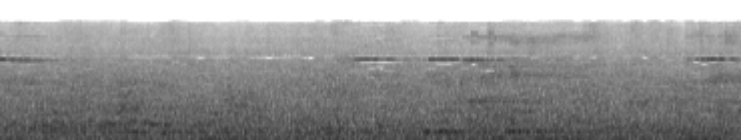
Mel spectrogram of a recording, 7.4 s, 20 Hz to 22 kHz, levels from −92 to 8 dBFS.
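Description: HE-AAC compression affects the whole clip, at a heavy level that fits a bitrate near 12 kbps. The treble is likely rebuilt from copied lower bands rather than coded, so it sounds gritty and metallic, with nothing above 11.3 kHz.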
